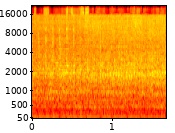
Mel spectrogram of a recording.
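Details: Nissan S14 Kouki just started for the first time after an engine swap (no motor a few days earlier): a steady, even idle with a smooth hum and no knocks or misses, running normally.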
